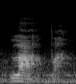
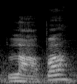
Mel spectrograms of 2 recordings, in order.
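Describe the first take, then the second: First: The word is said with a low tone. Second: The word is said with a high tone. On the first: It means to be tired. "Lower tone, which lapa. Lapa means to be tired" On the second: It means home. "In higher tone, lapa means home"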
